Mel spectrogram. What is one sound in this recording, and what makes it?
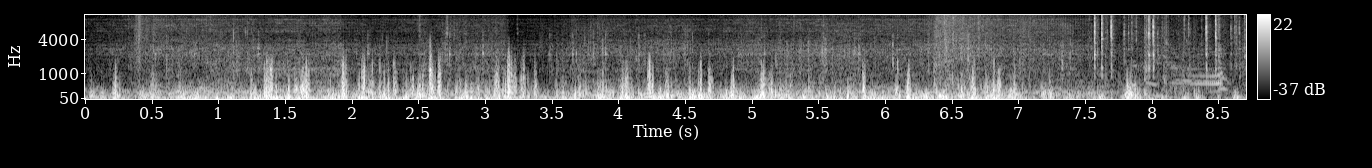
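A bicycle's parts clatter and rattle over bumps.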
